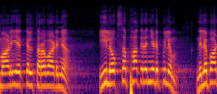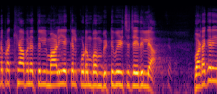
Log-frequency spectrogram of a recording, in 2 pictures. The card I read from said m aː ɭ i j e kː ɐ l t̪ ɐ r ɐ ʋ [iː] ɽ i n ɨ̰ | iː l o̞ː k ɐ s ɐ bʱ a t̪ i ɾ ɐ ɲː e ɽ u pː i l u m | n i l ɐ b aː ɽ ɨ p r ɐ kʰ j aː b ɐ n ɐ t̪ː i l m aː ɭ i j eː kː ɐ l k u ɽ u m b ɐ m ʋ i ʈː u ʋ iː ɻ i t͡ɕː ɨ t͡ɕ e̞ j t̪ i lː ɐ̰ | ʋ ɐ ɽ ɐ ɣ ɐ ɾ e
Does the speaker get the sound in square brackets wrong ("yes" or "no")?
yes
